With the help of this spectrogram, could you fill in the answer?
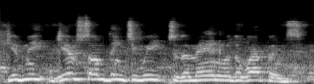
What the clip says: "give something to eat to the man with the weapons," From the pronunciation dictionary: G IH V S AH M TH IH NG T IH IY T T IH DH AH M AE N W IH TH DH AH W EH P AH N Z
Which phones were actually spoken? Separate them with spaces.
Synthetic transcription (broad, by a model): G IH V S AH M TH IH NG T IH IY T T IH DH AH M AE N W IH DH AH W EH P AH N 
